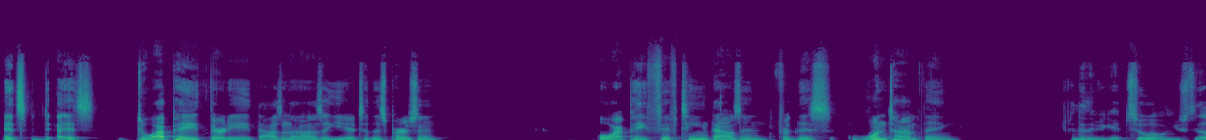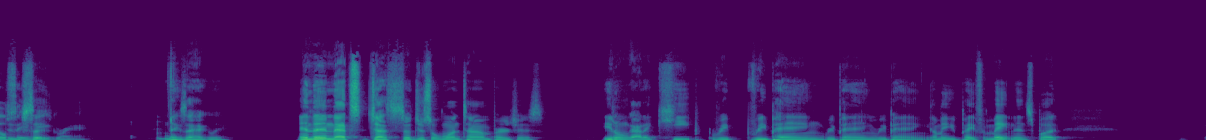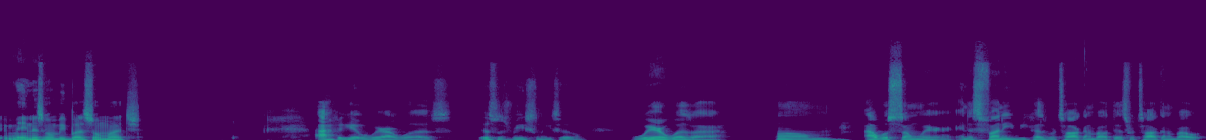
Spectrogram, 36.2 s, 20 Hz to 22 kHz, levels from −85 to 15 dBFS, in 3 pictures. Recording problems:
none

